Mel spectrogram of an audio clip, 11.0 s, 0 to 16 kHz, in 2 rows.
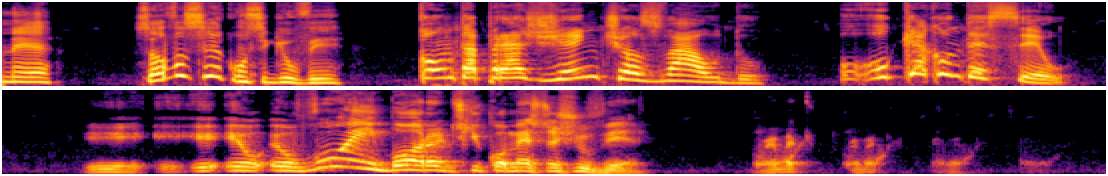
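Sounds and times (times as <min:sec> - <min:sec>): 
speech: 0:00.0 - 0:10.4
frog croaking: 0:09.2 - 0:10.9.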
